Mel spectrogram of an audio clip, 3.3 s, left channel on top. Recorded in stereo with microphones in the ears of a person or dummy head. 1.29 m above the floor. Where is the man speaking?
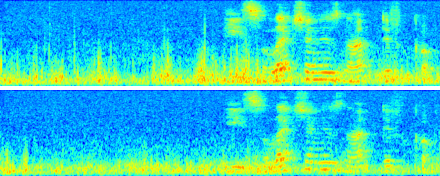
65° left (ahead or behind), 2.0 m; by 3.2 s 15° left (ahead or behind), 1.0 m.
